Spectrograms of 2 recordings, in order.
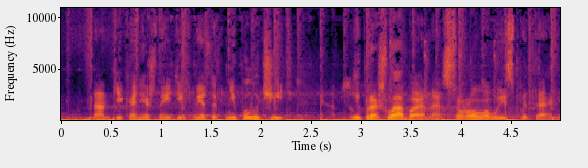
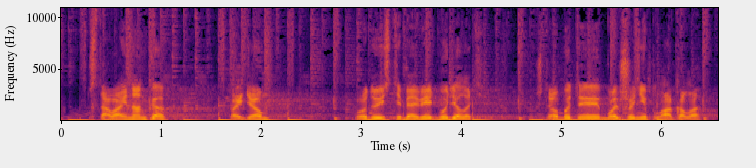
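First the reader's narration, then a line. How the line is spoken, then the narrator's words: Forced deep shaman-like voice. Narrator (Russian): Тангай изо всех сил старался говорить сильным, низким голосом, как настоящий шаман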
